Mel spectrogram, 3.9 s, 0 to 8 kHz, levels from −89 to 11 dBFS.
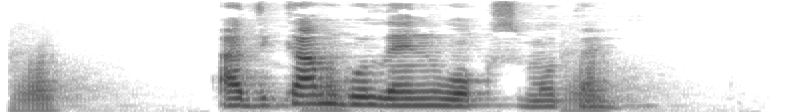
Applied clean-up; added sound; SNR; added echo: none; Brass instrument; 14 dB; none.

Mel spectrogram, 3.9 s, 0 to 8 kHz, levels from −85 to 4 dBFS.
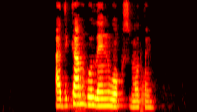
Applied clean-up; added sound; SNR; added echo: neural mask model DeepFilterNet 3.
